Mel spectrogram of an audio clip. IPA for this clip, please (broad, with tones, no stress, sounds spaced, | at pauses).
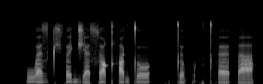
w ɐ˦˨ z t͡ʃʰ ə˦ d͡ʒ ɐ˨ s o˦ qʰ ɜ˦ ɡ t̪ o˦ | t̪ ə˨ p ə˦ k t̪ʰ ɜ˨ θ a˨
